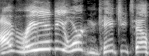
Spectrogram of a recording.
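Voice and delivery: mock very high, slow, drawn-out, exasperated, angry shout. Retelling a prank call where the callee was confused: imitating himself getting mad. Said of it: "I kept getting mad".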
